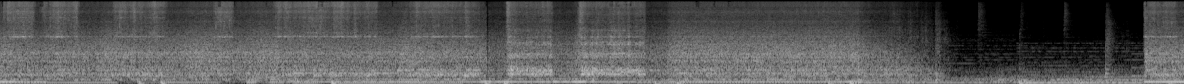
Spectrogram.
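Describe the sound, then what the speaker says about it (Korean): Coarse 40-grit sandpaper rubs back and forth across a workpiece in a workshop, a continuous close scratchy rasp over a steady machine hum, easing off near the end. "여기 이면을 가급적 일자로 만들어야 되는데 지금 사포는 40방 굉장히 거친 거죠"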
